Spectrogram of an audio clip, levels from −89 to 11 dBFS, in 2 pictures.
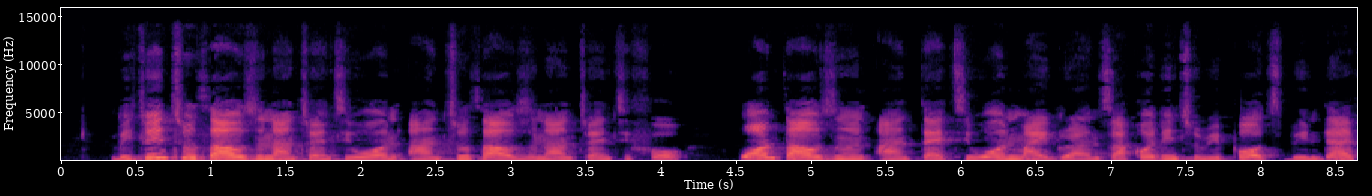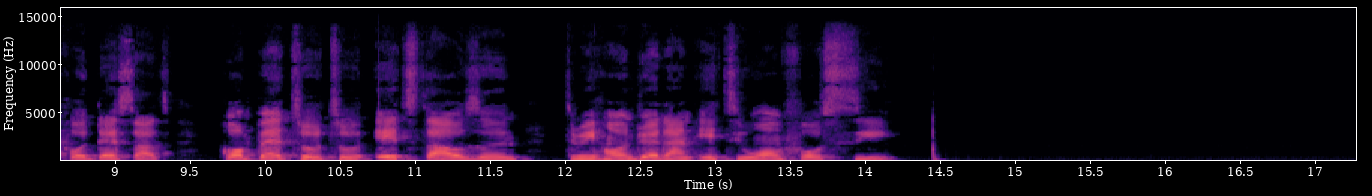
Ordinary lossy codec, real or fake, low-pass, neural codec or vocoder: AAC, 48 kbps; real; 14.4 kHz; none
